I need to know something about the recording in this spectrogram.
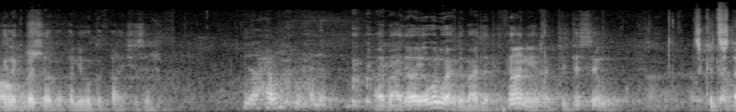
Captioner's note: Iraqi speaking Arabic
